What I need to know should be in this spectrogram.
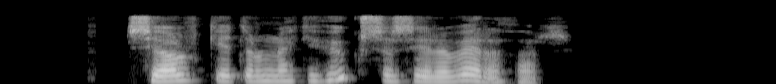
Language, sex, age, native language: Icelandic, female, 40-49, Icelandic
